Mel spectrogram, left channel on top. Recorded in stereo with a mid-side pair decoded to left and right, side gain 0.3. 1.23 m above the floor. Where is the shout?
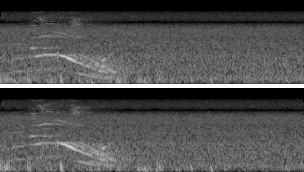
35° right, 6 m.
